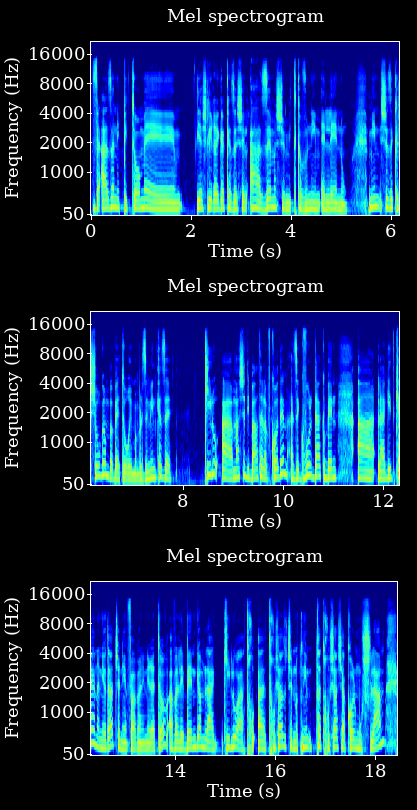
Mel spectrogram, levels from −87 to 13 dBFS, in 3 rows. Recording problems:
squashed, flat; somewhat

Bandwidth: 14.5 kHz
